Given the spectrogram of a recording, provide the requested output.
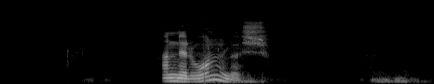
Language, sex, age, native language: Icelandic, female, 50-59, Icelandic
